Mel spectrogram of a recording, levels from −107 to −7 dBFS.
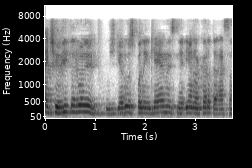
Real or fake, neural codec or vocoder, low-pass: fake; codec, 16 kHz, 1.1 kbps, Voila-Tokenizer; 7.2 kHz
